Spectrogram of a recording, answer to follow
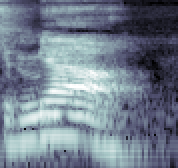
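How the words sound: A heavy, deep grown-cat voice says it.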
